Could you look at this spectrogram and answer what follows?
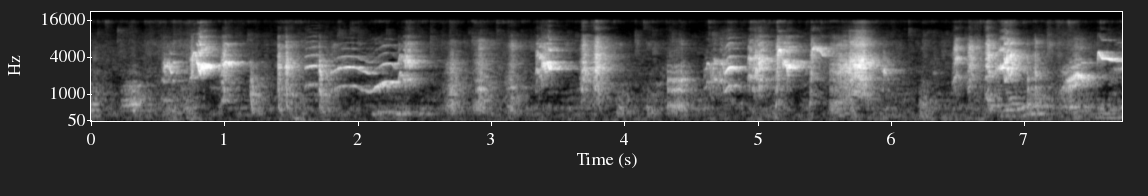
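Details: Asian pied starling chattering without a break: dense, loud run of grating squawks, clicks and slurred whistles, nearly continuous from start to end with only tiny pauses.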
